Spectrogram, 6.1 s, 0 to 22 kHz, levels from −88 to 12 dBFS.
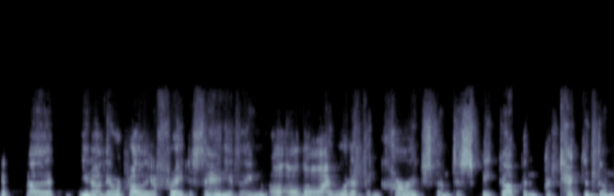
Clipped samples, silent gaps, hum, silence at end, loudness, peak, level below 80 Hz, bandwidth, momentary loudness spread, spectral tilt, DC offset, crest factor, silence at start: under 0.1%; none; none; 0 s; -24 LUFS; -6 dBFS; -70 dBFS; 12 kHz; 5 LU; -4 dB/octave; under 0.1%; 18 dB; 0 s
